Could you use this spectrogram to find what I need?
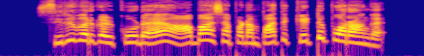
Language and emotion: Tamil, angry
